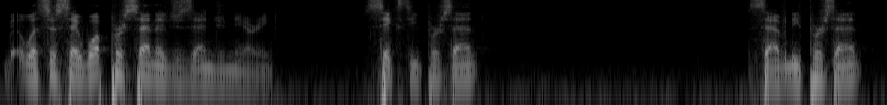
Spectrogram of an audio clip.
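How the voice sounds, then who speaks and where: A man's voice: mid-range voice, moderate pace, no echo. Man talking shop, close dry sound. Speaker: podcast co-host. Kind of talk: casual sports business discussion.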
